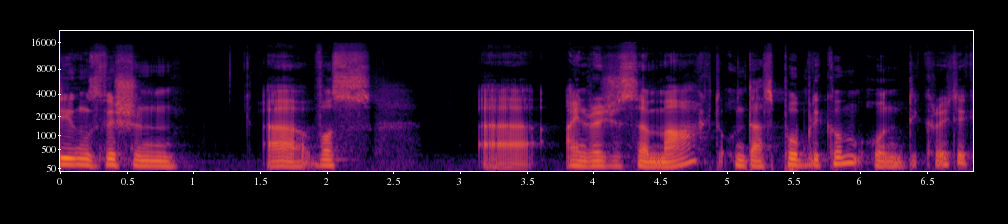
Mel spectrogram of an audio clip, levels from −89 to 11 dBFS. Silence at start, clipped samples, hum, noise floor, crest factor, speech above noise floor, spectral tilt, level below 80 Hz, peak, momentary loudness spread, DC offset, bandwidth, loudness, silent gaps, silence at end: 0 s; under 0.1%; none; -67 dBFS; 20 dB; 39 dB; -5 dB/octave; -56 dBFS; -8 dBFS; 9 LU; under 0.1%; 16 kHz; -29 LUFS; none; 0.05 s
